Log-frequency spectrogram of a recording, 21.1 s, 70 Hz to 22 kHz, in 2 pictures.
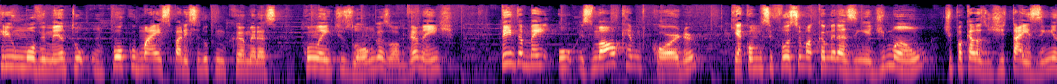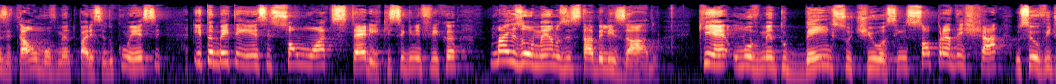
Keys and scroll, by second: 4.0 space, 4.5 ctrl+z, 7.3 space, 11.8 space, 12.3 ctrl+z, 17.1 space.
